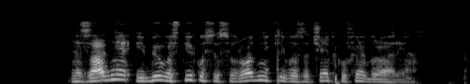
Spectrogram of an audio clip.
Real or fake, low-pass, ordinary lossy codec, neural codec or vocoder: fake; none; none; codec, 16 kHz, 16 kbps, FunCodec, trained on LibriTTS, 50 frames a second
